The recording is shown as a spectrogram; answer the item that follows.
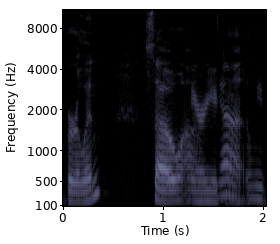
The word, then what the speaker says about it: Berlin: We also have in Marathon County a city that's named after Berlin, but we pronounce it Berlin.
